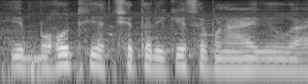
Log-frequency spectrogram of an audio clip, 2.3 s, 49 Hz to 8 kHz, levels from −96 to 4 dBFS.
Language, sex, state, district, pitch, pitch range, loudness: Hindi, male, Bihar, Patna, 130 Hz, 120-140 Hz, -19 LUFS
